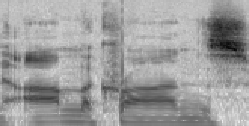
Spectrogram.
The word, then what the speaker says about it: omicron: the reason we're in omnicron's or omicron's cross i've heard a pronounce both ways typically omicron um in omacron squad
